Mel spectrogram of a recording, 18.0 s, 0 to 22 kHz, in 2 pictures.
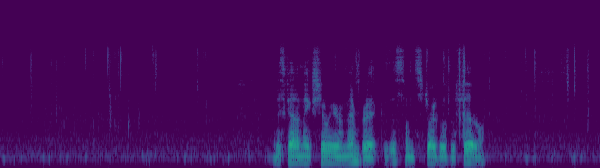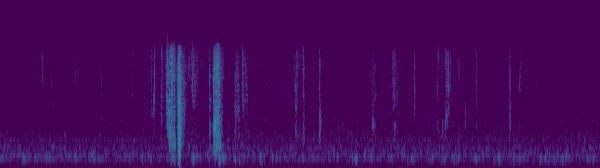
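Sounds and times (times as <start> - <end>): plastic crinkling rustles: 0.3 - 3.2, 6.6 - 8.9, 9.6 - 13.9, 14.5 - 17.2.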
